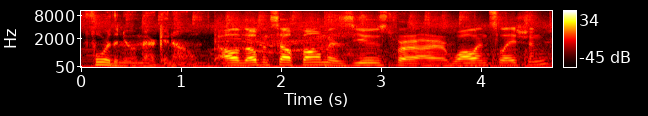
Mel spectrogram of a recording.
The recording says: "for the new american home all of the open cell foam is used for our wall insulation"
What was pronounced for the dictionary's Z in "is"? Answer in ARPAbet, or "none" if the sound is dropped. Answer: Z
